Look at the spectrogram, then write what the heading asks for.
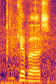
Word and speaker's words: Gabard: Was it a silent G or not? And having heard No, no, no. You pronounced the G. Jabboard. Gabard.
